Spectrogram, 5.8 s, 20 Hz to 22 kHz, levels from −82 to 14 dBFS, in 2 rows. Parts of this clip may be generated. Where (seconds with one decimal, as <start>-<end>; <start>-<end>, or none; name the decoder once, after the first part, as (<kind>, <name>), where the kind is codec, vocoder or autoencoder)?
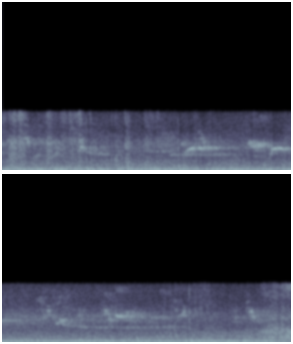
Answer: none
